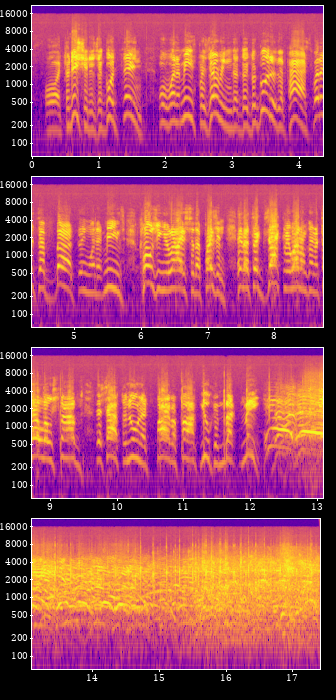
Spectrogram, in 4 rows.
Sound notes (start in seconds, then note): 12.2 cheering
